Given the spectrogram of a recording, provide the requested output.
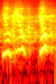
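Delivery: ordinary talk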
